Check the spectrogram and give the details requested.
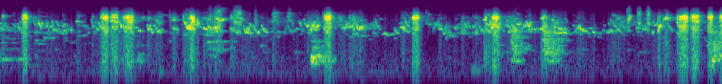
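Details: Several happy pet budgies keep up a busy stream of high chirps, rapid twittering and scratchy warbled phrases, with sharp louder squeaks breaking through every second or so.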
